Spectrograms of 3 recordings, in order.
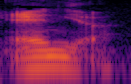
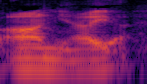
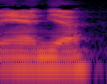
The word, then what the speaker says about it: Anya: notice I corrected myself I'm trying to get myself in the habit of saying Ana instead of Ana for the longest time I said Ana Taylor Joy she pronounces it Ana I'm trying to respect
